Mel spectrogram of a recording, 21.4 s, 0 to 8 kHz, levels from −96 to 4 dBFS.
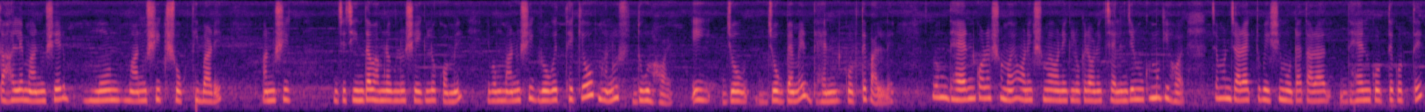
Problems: none marked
